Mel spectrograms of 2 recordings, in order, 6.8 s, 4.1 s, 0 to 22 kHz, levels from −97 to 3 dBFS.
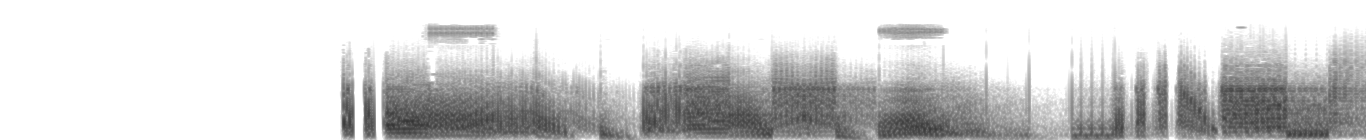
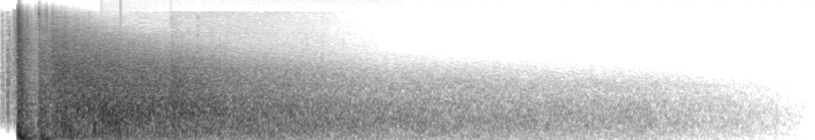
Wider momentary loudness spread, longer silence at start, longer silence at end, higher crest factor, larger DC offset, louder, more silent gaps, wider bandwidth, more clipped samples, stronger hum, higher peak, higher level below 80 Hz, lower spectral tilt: second, 12 LU vs 25 LU; first, 1.7 s vs 0.05 s; second, 0 s vs 1.9 s; second, 18 dB vs 24 dB; neither; second, -25 LUFS vs -21 LUFS; first, 1.77-1.81 s vs none; second, 11 kHz vs over 20 kHz; neither; neither; second, -8 dBFS vs 0 dBFS; second, -60 dBFS vs -38 dBFS; first, -7 dB/octave vs -3.5 dB/octave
